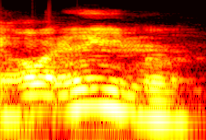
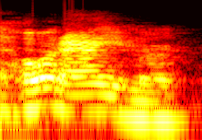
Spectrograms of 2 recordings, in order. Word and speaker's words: Roraima: a gente mas que as pessoas pronuncie roraima mas o certo é roraima que eu fui na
